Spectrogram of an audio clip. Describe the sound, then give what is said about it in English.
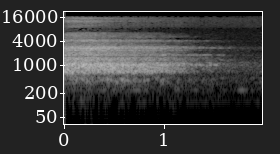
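A long, breathy open-mouth exhale during a breathing exercise, a soft airy rush that starts full and gradually fades to quiet over about two seconds. “And open mouth, exhale, release.”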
